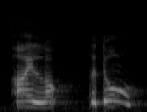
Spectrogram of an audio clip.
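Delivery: feeble, tiny, weedy, very high voice. Retelling trouble over a stuck, locked door, the speaker quotes themselves in a weedy little voice. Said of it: "In a weedy little voice".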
